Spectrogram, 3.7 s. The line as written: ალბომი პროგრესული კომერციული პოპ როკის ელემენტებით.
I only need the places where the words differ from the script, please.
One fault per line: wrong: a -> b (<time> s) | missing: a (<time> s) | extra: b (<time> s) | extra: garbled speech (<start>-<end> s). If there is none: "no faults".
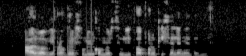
no faults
